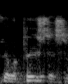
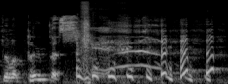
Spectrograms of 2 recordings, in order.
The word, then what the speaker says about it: Philippoussis: One night I got my words mixed up pronouncing Mark Philippoussis, and I said Mark Philippoupis.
